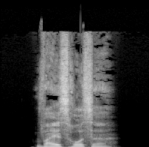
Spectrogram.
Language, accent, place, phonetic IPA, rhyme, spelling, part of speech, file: German, Germany, Berlin, [ˈvaɪ̯sˌʁʊsə], -aɪ̯sʁʊsə, Weißrusse, noun, De-Weißrusse.ogg
- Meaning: Belarusian (person)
